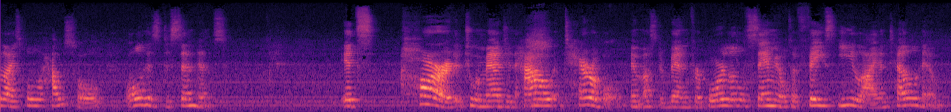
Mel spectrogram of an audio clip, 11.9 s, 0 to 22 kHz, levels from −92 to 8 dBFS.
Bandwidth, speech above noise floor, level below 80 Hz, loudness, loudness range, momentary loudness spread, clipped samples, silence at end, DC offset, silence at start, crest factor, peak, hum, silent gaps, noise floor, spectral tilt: 19 kHz; 21 dB; -62 dBFS; -21 LUFS; 11 LU; 17 LU; under 0.1%; 0 s; under 0.1%; 0 s; 22 dB; 0 dBFS; none; none; -43 dBFS; -3.5 dB/octave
